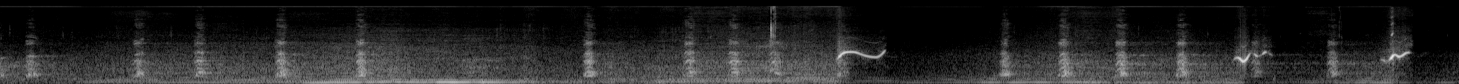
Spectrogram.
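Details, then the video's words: Jindo dog greeting visitors from a building rooftop in Jeonju, North Jeolla Province, Korea: irregular barks amid low engine rumble, interrupted by short wavering whistled tones and a brief gap. "건물 옥상에서 손님을 반기는 진돗개"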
